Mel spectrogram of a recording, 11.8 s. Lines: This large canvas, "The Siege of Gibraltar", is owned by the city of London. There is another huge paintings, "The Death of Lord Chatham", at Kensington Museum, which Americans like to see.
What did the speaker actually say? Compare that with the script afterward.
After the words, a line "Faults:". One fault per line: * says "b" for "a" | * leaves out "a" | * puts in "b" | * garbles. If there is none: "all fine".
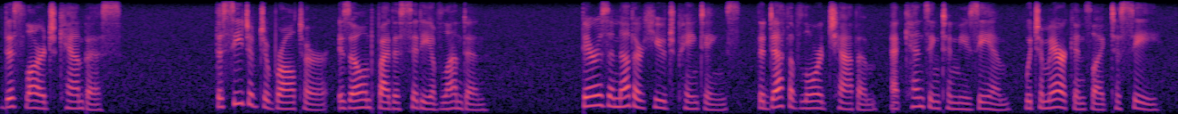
This large canvas, "The Siege of Gibraltar", is owned by the city of London. There is another huge paintings, "The Death of Lord Chatham", at Kensington Museum, which Americans like to see.
Faults:
all fine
